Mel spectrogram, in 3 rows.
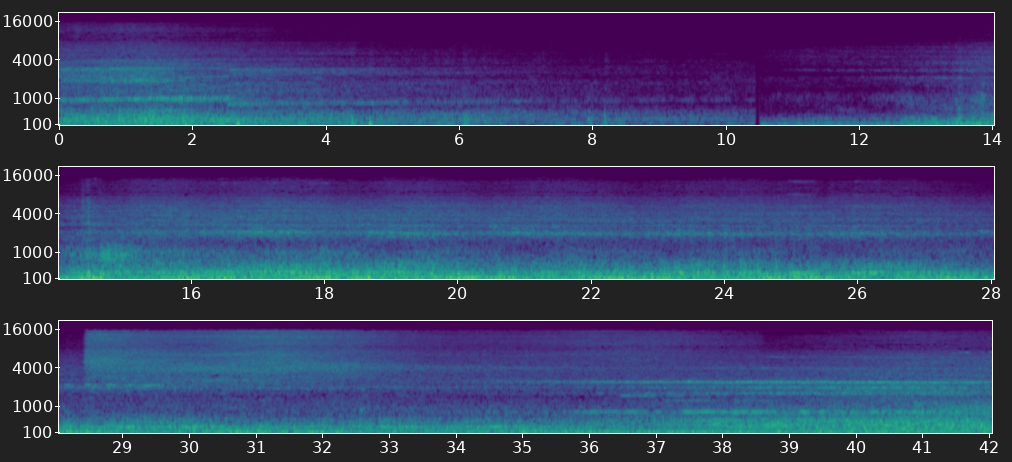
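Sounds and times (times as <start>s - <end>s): train wheels rumbling on rails: 11.7s - 42.0s
high hiss: 28.4s - 36.5s.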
